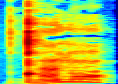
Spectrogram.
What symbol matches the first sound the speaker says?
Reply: ɡ͡ǃ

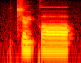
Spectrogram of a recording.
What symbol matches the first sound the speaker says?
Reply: t͡s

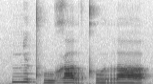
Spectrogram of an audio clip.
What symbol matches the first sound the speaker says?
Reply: ɲ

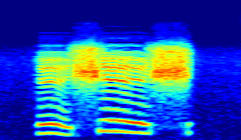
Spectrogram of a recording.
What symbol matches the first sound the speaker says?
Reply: ɛ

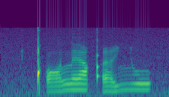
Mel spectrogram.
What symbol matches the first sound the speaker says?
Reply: ǃʼ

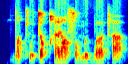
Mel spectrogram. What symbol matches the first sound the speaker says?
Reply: dˤ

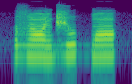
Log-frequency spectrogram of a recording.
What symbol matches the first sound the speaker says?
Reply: z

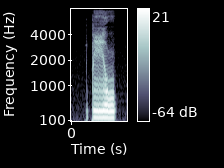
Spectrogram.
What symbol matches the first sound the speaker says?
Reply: p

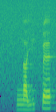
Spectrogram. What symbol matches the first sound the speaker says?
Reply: n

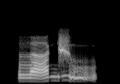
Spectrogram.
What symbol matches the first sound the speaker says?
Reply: ð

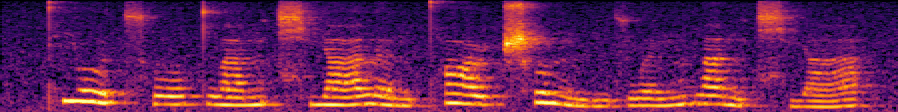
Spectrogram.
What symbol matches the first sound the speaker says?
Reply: t̪ʰ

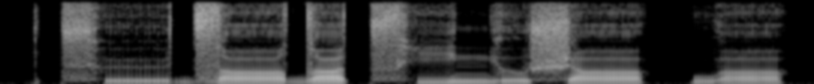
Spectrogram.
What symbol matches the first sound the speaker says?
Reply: t͡sʰ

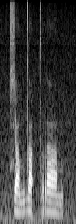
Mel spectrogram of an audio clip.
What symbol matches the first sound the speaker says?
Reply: t͡ɕ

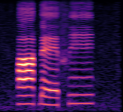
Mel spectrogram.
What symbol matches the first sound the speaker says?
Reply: ã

